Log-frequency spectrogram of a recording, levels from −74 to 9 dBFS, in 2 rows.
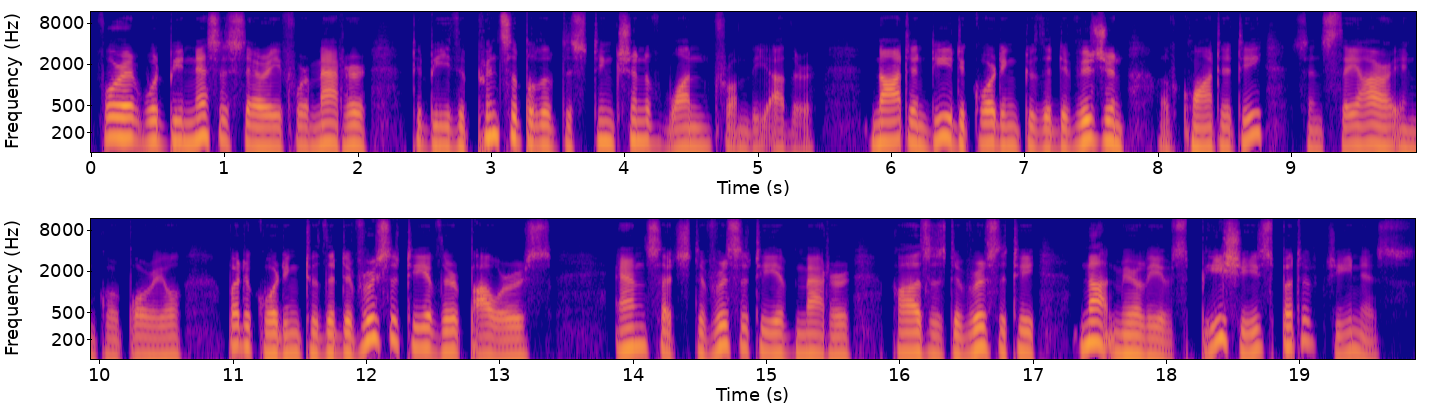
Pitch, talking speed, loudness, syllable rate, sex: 125 Hz, 155 wpm, -20 LUFS, 5.4 syllables/s, male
